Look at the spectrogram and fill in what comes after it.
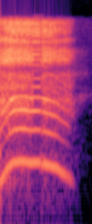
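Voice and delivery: high, excited gasp of delight. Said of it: "I got really excited".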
